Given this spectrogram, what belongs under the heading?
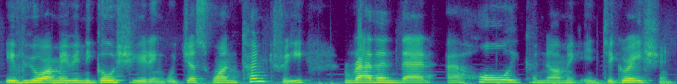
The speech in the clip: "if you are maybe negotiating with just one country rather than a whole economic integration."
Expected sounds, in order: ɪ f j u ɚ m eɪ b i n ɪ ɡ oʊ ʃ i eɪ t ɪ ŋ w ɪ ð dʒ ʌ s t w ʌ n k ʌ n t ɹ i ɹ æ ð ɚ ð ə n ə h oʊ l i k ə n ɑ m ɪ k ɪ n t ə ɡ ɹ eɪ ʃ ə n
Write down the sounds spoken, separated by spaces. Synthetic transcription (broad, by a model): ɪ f j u ɚ m eɪ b i n ɪ ɡ oʊ ʃ i eɪ t ɪ ŋ w ɪ ð dʒ ʌ s t w ʌ n k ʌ n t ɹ i ɹ æ ð ɚ ð ə n ə h oʊ l i k ə n ɑ m ɪ k ɪ n t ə ɡ ɹ eɪ ʃ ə n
